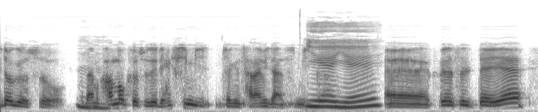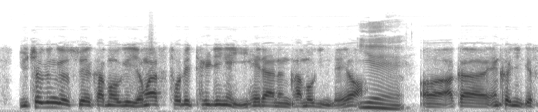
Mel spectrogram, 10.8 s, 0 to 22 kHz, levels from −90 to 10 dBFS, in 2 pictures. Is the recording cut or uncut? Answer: cut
